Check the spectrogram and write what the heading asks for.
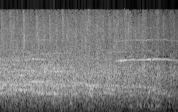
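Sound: applause sound effect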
